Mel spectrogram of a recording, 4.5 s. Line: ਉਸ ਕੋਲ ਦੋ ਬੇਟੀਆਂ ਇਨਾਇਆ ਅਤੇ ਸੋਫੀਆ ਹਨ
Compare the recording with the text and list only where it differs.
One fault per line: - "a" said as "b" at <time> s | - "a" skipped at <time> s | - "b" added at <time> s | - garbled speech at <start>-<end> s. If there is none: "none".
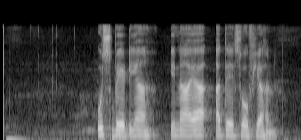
- "ਕੋਲ ਦੋ" skipped at 1.6 s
